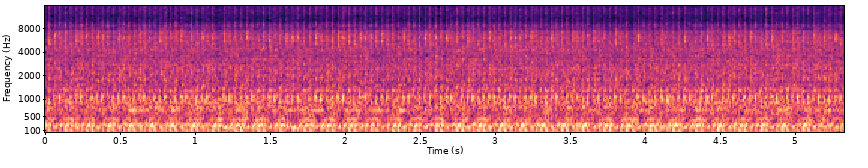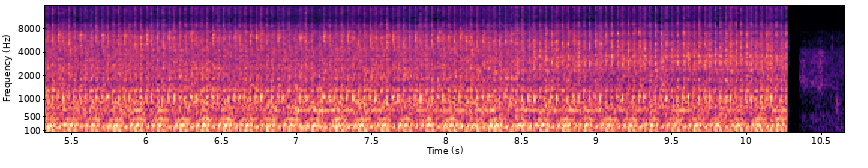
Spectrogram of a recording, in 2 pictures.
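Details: Škoda 1.4 MPI turbo after readjusting the position sensor, engine refitted with gearbox: steady even idle with regular firing pulses, no misses or knocks; sounds healthy.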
